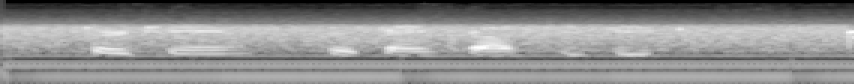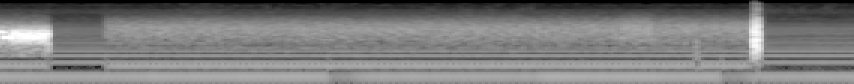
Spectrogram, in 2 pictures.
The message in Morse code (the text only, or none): none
